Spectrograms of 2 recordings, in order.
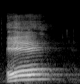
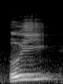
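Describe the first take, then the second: First: The vowel is a plain e sound. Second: The vowel is a gliding ui sound. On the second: "의의 발음은 의"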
